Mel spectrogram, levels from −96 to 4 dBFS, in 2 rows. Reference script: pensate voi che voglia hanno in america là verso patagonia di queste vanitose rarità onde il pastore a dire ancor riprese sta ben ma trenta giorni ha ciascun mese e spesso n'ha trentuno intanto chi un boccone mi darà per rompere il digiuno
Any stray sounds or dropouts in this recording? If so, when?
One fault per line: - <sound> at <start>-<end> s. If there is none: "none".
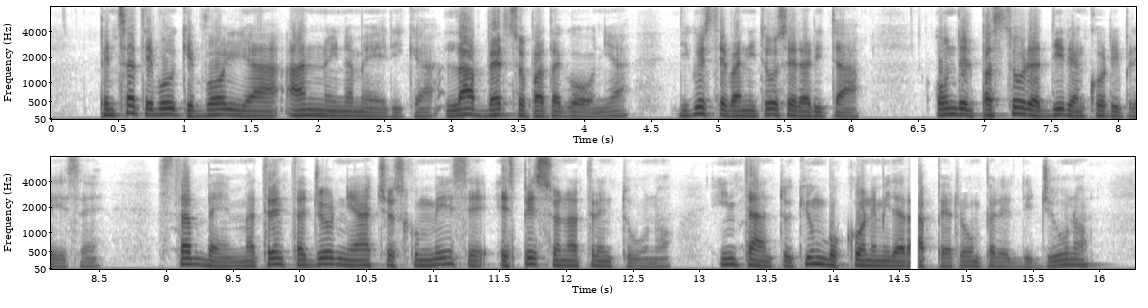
- dropout at 14.6-14.7 s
